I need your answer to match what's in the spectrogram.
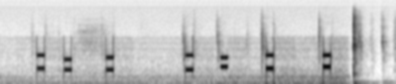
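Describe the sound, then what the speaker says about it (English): A telephone number is dialed on a keypad, a series of distinct touch-tone beeps in uneven groups, clear and close, followed by a short burst of noise at the end. "All right, I'm calling Allie Ray."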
